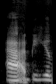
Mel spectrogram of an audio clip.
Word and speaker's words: Abbey: And my name is spelled Abby like the road, A-B-B-E-Y.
